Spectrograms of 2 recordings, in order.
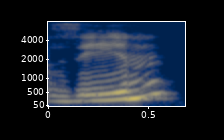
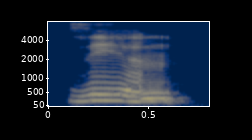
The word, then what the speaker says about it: sehen: So the idea is also here to help the reader that is two syllables and that this should be separated, right? That we have two syllables here. Mühe, sehen. But it has also no phonemic status, no quality, this ha.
